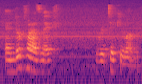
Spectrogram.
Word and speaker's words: endoplasmic reticulum: about pronunciation all right so Endo plasmic R Tulum okay want to try it with me endoplasmic reticulum and that is singular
